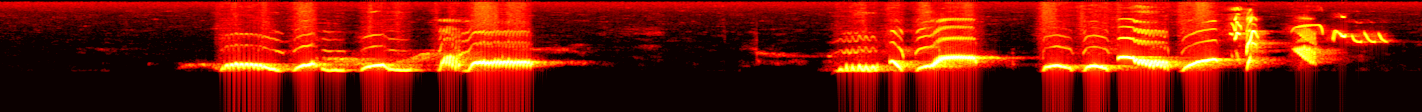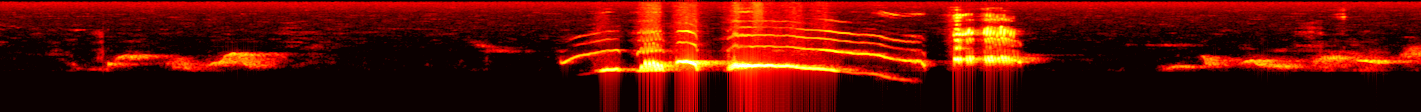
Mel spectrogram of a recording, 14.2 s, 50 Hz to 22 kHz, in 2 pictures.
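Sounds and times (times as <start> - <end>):
common blackbird song with fluted whistled phrases and squeaky twitters: 0.9 - 3.0, 3.8 - 7.0, 7.6 - 8.6, 9.5 - 14.2.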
